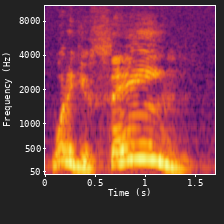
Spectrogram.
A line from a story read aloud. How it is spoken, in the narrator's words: Newman exclaimed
